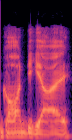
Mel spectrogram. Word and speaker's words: gondii: But anyhow, Jason, as you pick up, I think the Latin you're about to have to say is pronounced Gondii with the double I on the end there.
